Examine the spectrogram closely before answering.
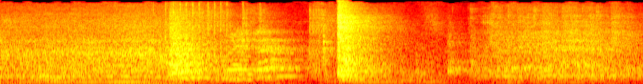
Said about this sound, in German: Hier rattern die Nähmaschinen. Die Kids aus der Georg-August-Zinn-Schule neu verwerten nämlich die alten Klamotten der Kleiderkammer hier und machen alles Mögliche neue aus ihnen, verkaufen sie dann in Flohmärkten hier in der Schule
